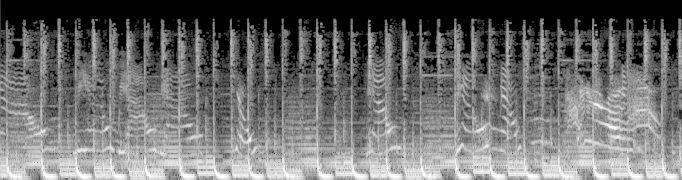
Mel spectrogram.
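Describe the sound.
Several voices loudly imitate cats, meowing and yowling in drawn-out, wavering cries that overlap continuously above a steady, pulsing rhythmic backing throughout.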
